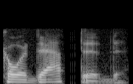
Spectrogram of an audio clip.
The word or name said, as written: coadapted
